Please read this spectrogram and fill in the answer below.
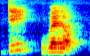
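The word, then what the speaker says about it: develop: कोशिश करो डिवेलप डिवेलप अब डी पे स्ट्रेस नहीं है स्ट्रेस जो है व प आ रहा है व साउंड के ऊपर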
